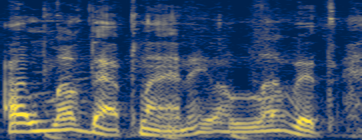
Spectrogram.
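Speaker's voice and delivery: high-pitched, gushing approval; retold squeal of approval; mock delight. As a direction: gush it, imitating a delighted schemer. Repeats the character's delighted approval.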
